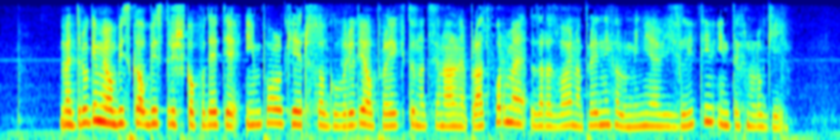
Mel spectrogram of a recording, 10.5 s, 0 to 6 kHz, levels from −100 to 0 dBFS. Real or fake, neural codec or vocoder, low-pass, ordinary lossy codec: real; none; 5.4 kHz; AAC, 24 kbps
